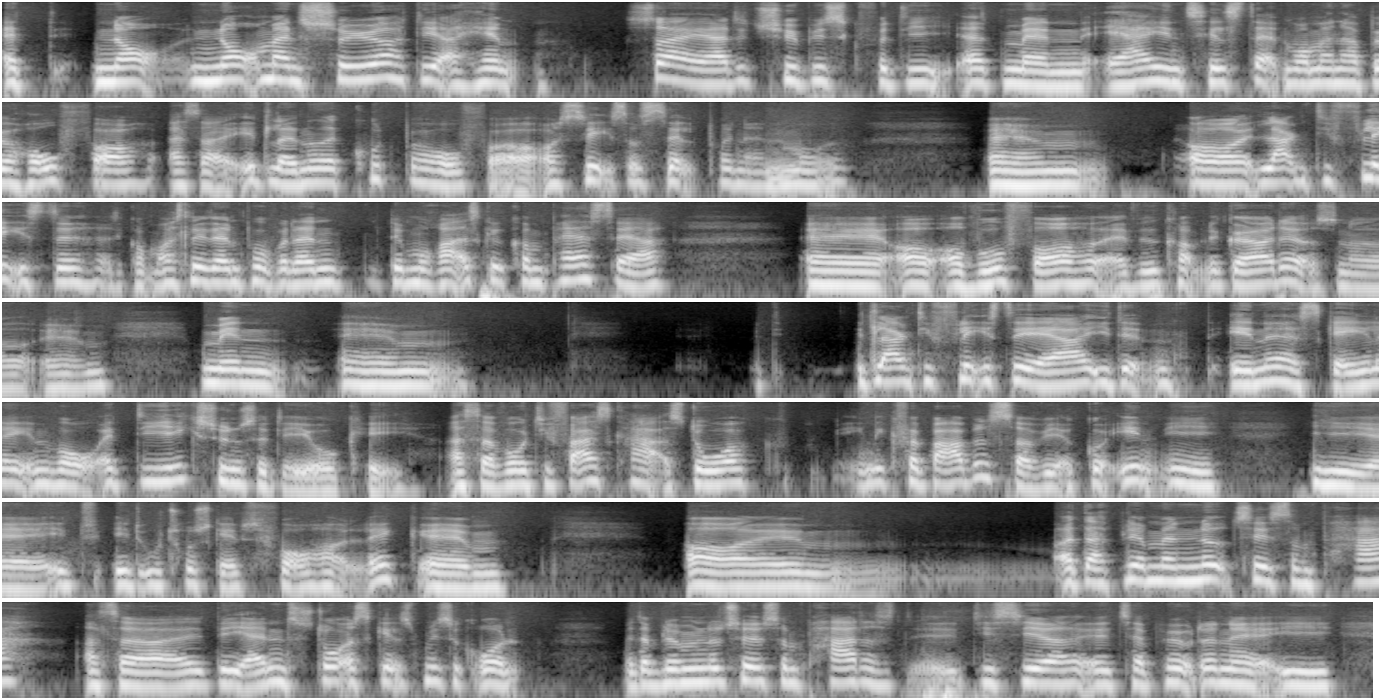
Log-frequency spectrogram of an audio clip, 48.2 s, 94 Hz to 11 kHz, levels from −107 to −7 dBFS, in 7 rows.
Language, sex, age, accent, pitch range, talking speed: Danish, female, 30-49, native, 175-205 Hz, 160 wpm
